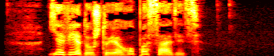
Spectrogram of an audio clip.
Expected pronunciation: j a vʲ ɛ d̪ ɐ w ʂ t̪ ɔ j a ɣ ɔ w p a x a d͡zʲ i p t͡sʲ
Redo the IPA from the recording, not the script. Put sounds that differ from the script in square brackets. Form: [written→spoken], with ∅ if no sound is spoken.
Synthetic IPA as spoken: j a vʲ ɛ d̪ ɐ w ʂ t̪ ɔ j a ɣ ɔ [w→∅] p a [x→s] a d͡zʲ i [p→∅] t͡sʲ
